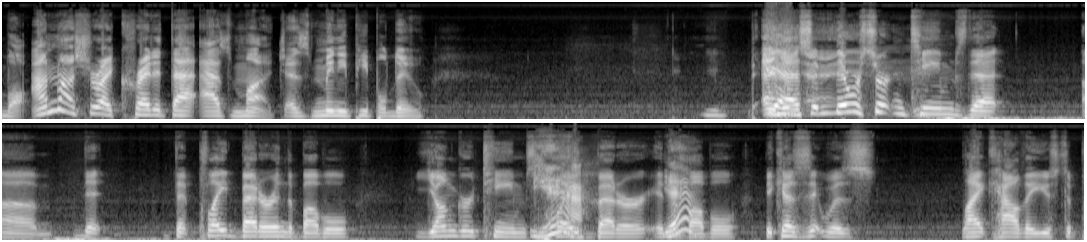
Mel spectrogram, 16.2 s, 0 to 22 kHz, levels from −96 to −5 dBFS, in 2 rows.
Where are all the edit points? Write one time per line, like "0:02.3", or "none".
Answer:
none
